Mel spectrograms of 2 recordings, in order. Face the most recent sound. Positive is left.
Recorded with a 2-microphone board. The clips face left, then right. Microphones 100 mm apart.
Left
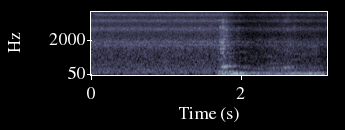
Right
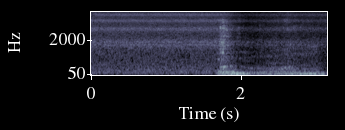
turn(degrees=-30)  # may be behind; listen again after turning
